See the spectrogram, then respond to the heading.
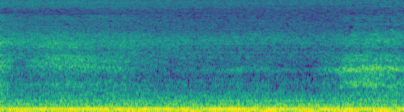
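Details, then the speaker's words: Genie garage door opener with a new app add-on, opened remotely and heard in the background: a low steady motor hum with no grinding or knocking; operating normally. "But I can remote open the garage door right here, and I gotta hit it again, and you might be able to hear it. Yeah, hear it going in the background there. And so the garage door is opening."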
